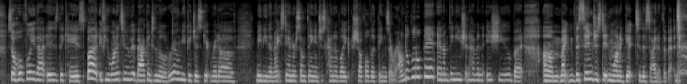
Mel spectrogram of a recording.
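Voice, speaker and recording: Very fast and fairly high in pitch, a woman speaks with ordinary pitch variation over noticeable background noise. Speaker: gaming YouTuber. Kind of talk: casual voiceover commentary.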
